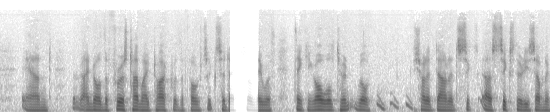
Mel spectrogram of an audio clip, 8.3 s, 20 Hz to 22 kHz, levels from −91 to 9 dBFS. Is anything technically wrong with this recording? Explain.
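Yes. From 3.45 to 3.88 s there is an audio dropout to a faint residue. For about 430 ms the sound cuts abruptly to a faint leak, roughly 40 dB down. The likely cause is the signal being lost while the path stayed live.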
